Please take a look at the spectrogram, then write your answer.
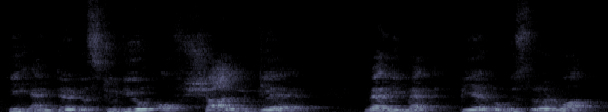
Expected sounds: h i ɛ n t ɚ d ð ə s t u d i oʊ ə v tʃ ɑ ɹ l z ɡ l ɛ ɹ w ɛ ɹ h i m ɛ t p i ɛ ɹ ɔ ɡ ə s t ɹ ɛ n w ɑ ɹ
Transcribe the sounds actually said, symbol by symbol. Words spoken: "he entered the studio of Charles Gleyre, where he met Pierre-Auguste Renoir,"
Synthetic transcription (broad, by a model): h i ɛ n t ɚ d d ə s t u d i oʊ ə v ʃ ɑ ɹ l ɡ l ɛ ɹ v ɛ ɹ h i m ɛ t p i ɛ ɹ ɔ ɡ ə s t ɹ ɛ n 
